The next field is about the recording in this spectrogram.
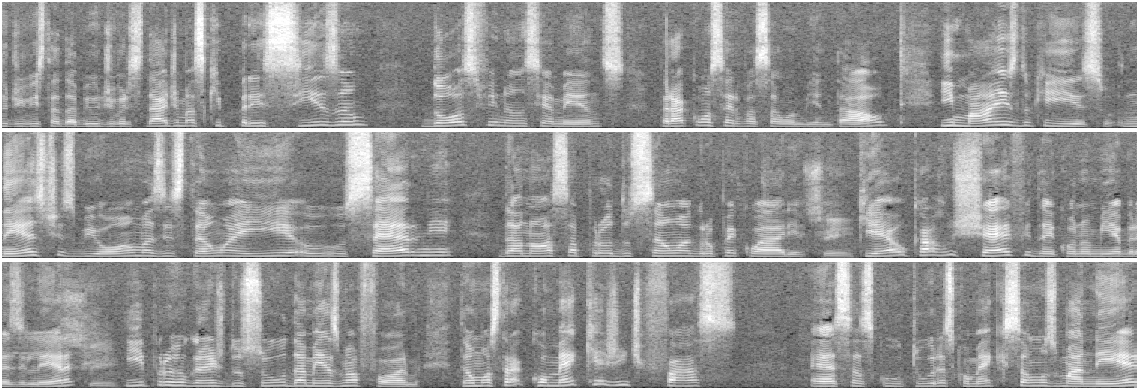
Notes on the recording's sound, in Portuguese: Prosa gravada no ABEMA DAY, da Associação Brasileira das Entidades de Meio Ambiente, evento que contou com a presença de inúmeros associados e pessoas da sociedade civil durante a COP28, em Dubai.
